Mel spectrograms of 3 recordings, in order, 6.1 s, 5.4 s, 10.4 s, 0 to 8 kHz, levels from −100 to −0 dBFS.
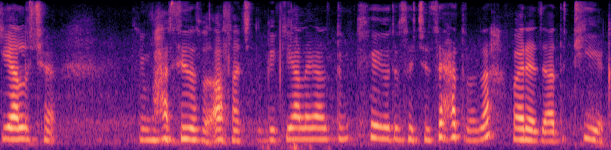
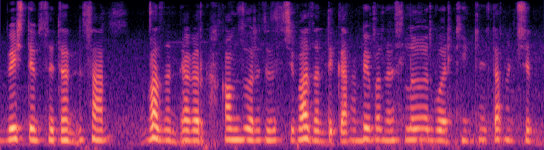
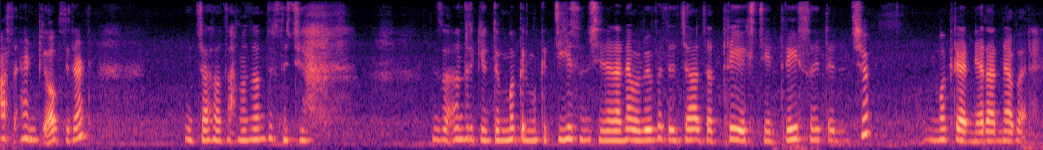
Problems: constant background noise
